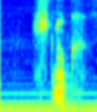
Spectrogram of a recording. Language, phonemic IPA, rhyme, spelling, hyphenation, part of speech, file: Dutch, /snuk/, -uk, snoek, snoek, noun, Nl-snoek.ogg
- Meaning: 1. pike (any fish of the genus Esox) 2. pike, Northern pike, Esox lucius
